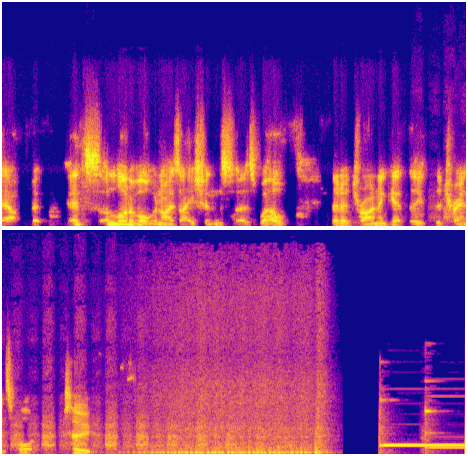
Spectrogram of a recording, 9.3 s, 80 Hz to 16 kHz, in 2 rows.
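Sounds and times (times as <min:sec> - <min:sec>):
speech: 0:00.0 - 0:06.8
rough busy noise: 0:04.2 - 0:08.0
doorbell two-note ding-dong chime: 0:08.4 - 0:09.2.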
